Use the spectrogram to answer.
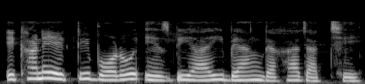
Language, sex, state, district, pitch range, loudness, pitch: Bengali, female, West Bengal, Cooch Behar, 190-235 Hz, -14 LUFS, 205 Hz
